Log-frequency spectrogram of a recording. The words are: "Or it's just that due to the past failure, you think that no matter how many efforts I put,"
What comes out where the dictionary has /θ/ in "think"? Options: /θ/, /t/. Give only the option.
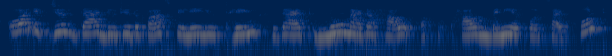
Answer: /t/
